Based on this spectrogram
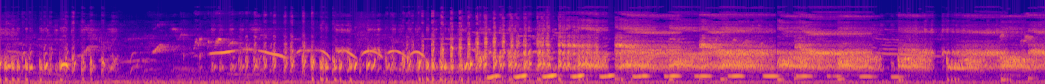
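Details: White-breasted waterhen heard in a trapping lure: a string of sliding, falling whistled notes, then a long series of short, low, regularly repeated notes, about two per second, under continuous harsh calling.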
